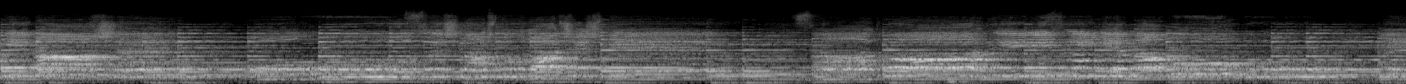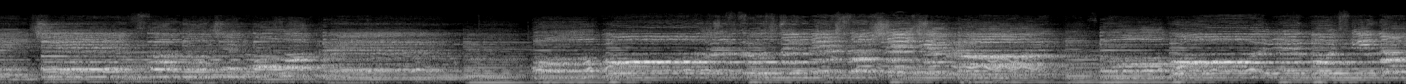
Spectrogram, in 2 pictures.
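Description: Folk choir singing a song in several voices; the sound grows fuller with lower notes about two-thirds of the way through.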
